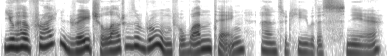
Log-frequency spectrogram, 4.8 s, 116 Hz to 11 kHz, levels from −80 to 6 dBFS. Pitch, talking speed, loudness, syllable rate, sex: 195 Hz, 200 wpm, -18 LUFS, 4.8 syllables/s, female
